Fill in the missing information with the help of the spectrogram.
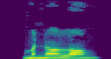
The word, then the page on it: menolong: Indonesian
